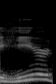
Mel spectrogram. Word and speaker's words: hear: Pronúncia igualzinha de hear, de aqui.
